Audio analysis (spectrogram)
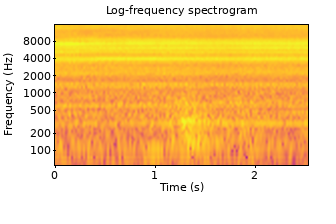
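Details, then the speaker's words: BCH DOL starter for a 3-phase induction motor: loud steady harsh buzz from the energised contactor, which works but is very noisy; carbon buildup on the rear magnet faces where the coil sits keeps it from sealing cleanly. "शोर हो रहा है दोस्त आ रहे हैं। बहुतेरे शब्द कर रहा है। काम अच्छी तरह से कर रही है। लेकिन इसमें शोर बहुत ज्यादा है।"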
